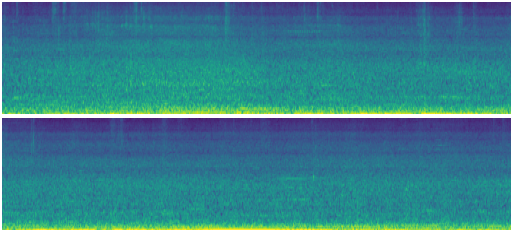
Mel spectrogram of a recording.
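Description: Street traffic: vehicles passing, with a steady low rumble that swells to its loudest about nine seconds in.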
